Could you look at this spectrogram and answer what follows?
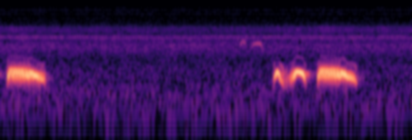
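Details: Low, burry coo of a spotted dove in 'ngeruk' style, heard while trapping in a coffee field. One long coo, a pause, then a bouncing double note and another long grating coo.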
